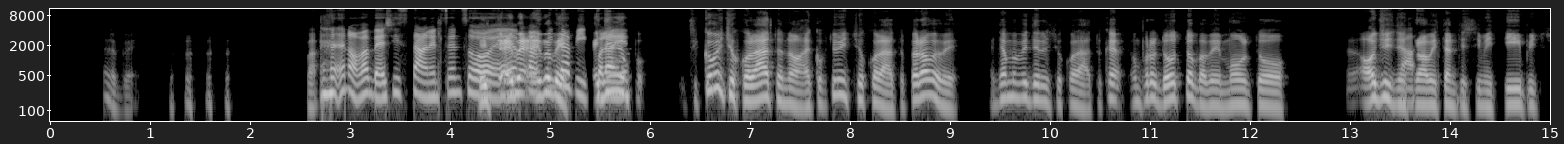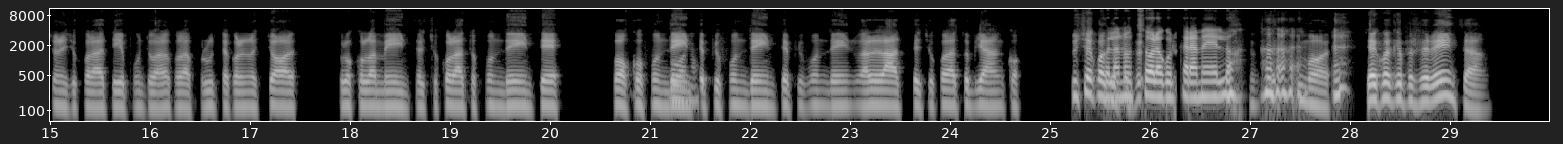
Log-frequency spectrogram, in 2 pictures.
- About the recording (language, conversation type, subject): Italian, podcast, Qual è il piatto che ti consola sempre?
- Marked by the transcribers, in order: chuckle; laughing while speaking: "caramello"; chuckle; unintelligible speech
